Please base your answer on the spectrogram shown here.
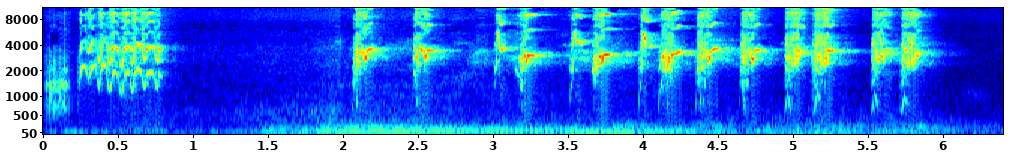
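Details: Male Javan myna song calling young mates: a harsh burst, a pause, then about fourteen sharp whistled notes with clicks, roughly two a second.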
